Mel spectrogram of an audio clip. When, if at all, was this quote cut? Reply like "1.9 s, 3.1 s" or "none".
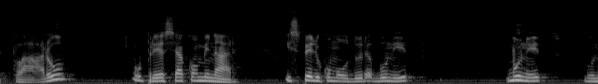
none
